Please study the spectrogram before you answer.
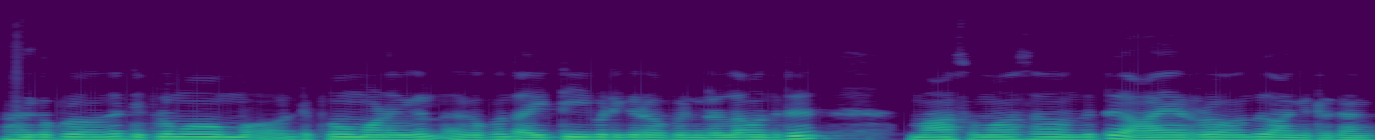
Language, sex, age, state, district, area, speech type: Tamil, male, 18-30, Tamil Nadu, Erode, rural, spontaneous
